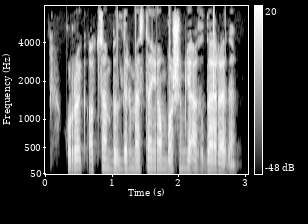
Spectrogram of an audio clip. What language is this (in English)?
Uzbek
